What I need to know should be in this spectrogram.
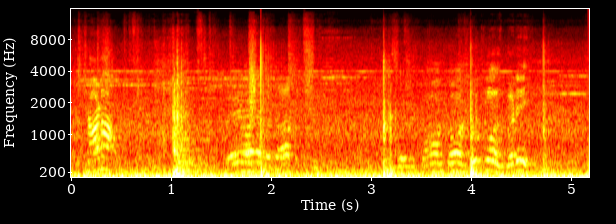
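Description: A basketball bounces on a hard outdoor court.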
